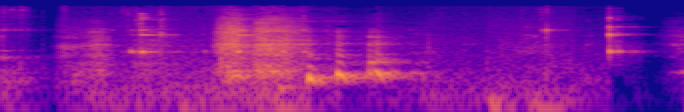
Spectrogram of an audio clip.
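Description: Glasses clink together in a toast, a couple of bright ringing taps spaced a few seconds apart, with breathy laughter and soft rustling between them.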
